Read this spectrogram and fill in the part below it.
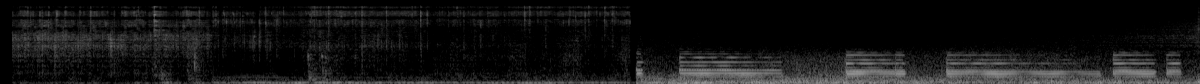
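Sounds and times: fish cakes sizzling in a pan: 0:00.1 - 0:06.4.

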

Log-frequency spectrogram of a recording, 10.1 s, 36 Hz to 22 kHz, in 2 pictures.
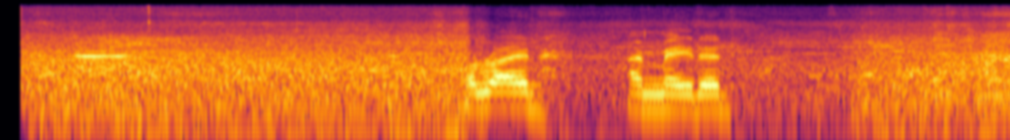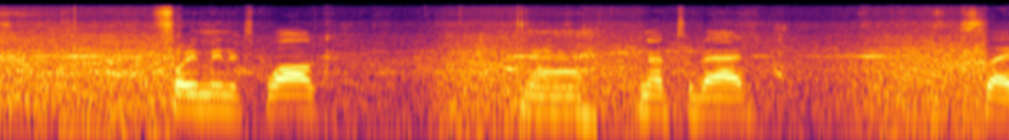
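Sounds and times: city traffic and street noise: 0:00.1 - 0:10.0.

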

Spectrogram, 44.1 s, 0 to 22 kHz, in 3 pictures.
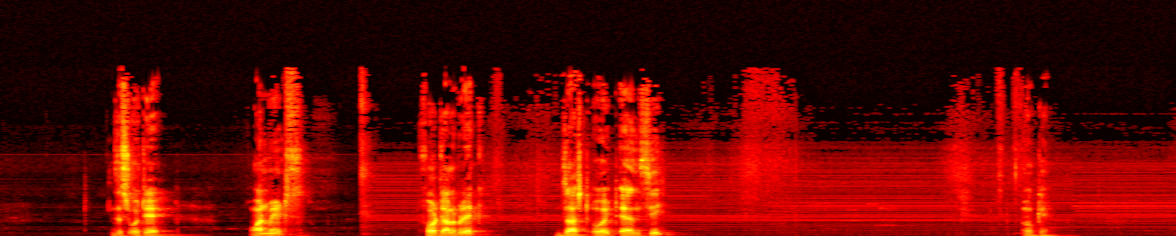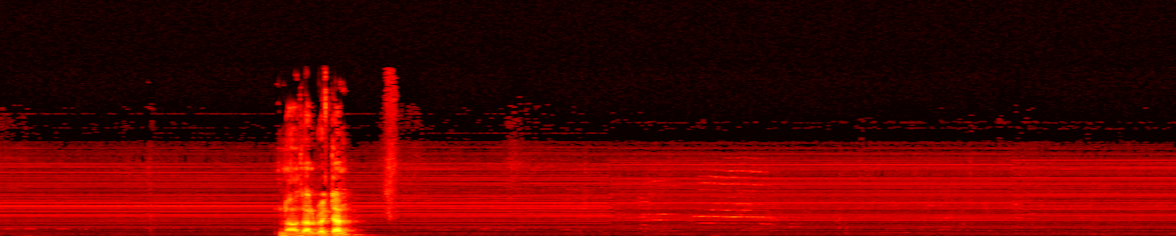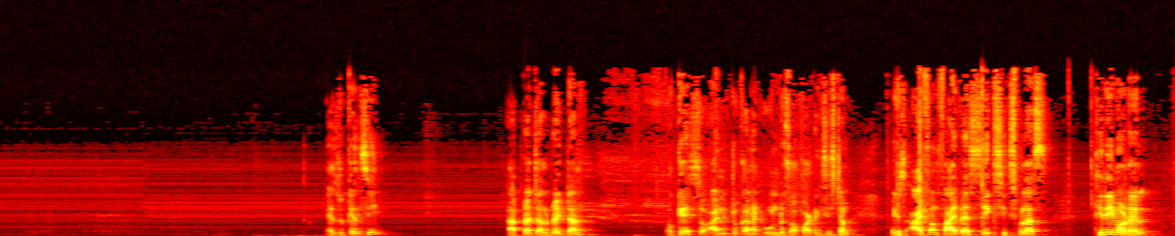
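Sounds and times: faint electrical hum: 0:00.0 - 0:44.0
thin high whine: 0:01.4 - 0:44.0.

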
